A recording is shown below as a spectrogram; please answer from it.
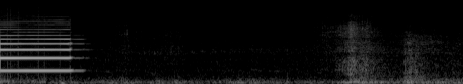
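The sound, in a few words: horn sounded at a speedway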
